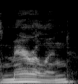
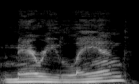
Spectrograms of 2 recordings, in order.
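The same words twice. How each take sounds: First: The name is said in a shorter local way. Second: Each part of the name is sounded as spelled. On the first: The speaker calls it right. "the way we pronounce it is Maryland" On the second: The speaker calls it wrong. "you might look at that and try to pronounce it Maryland"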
